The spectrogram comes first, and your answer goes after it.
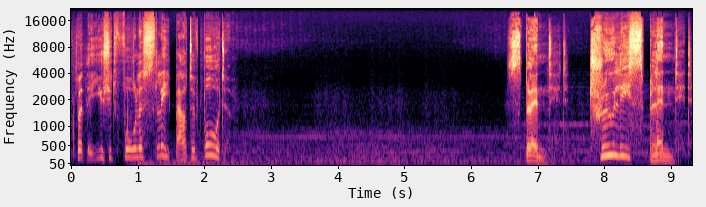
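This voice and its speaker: An actor playing a flamboyant, gloating villain in a video game, with florid, courtly mockery. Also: male voice, a little high. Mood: mocking flattery. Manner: florid, grandiose, drawn-out phrasing. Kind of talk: video game cutscene acting.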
